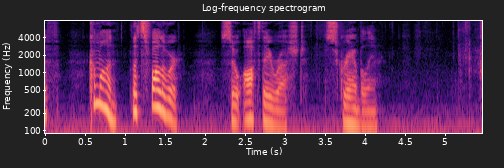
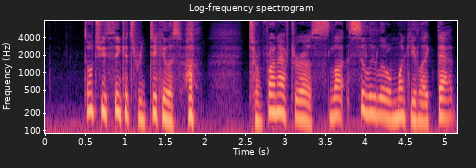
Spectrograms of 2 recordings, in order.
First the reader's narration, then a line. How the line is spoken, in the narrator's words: panted Sniff at last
